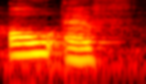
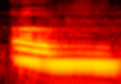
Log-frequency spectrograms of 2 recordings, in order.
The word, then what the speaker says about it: of: 那 o f 这个字在念的时候都是念成 of of，就是前面 o 变成阳音，然后 f 是发成 v 的音哦，并不是气音，而是有震动的这个 v 的音。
